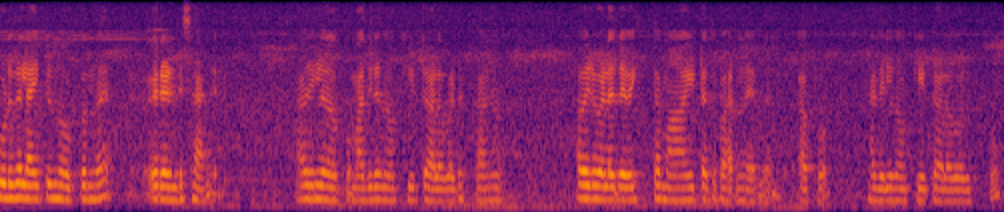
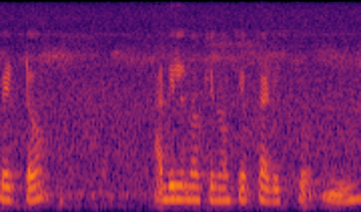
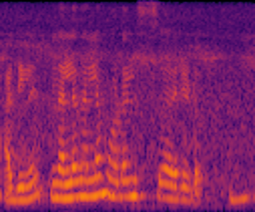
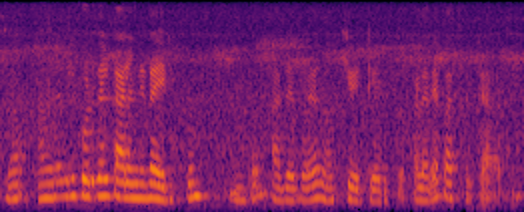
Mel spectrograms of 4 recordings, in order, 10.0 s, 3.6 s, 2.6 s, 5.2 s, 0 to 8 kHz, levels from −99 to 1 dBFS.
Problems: constant background noise, low volume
